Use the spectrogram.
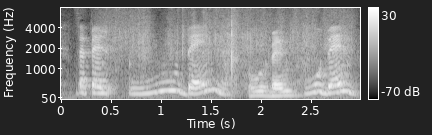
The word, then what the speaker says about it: Wuben: Wuben ou Vuben si vous prononcez à la française.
